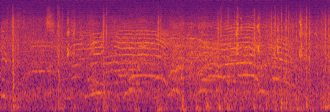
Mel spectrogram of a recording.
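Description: Basketball shoes squeaking in many short high-pitched chirps on a hardwood court as players run, with a ball bouncing, over arena crowd noise.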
